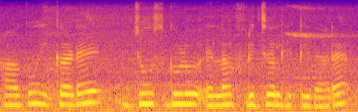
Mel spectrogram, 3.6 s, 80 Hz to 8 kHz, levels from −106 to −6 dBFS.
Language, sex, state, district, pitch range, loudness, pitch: Kannada, female, Karnataka, Bangalore, 210-235 Hz, -13 LUFS, 220 Hz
